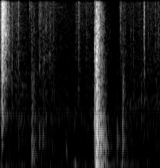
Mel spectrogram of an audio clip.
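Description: A car door opens and thuds.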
